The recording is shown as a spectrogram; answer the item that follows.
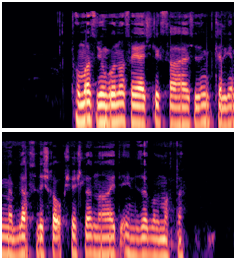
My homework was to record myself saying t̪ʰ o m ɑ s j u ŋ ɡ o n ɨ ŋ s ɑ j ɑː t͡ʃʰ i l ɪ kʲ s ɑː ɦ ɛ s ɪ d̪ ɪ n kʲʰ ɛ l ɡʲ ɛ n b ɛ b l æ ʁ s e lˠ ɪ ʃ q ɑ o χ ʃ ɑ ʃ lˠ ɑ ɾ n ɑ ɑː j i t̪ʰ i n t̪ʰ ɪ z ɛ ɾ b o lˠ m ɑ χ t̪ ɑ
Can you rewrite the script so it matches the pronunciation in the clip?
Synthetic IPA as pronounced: t̪ʰ o m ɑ s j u ŋ ɡ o n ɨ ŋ s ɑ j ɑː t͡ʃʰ i l ɪ kʲ s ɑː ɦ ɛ s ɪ d̪ ɪ n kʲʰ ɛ l ɡʲ ɛ n m ɛ b l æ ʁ s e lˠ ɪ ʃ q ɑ o χ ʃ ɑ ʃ lˠ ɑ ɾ n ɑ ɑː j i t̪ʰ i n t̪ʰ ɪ z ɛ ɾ b o lˠ m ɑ χ t̪ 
